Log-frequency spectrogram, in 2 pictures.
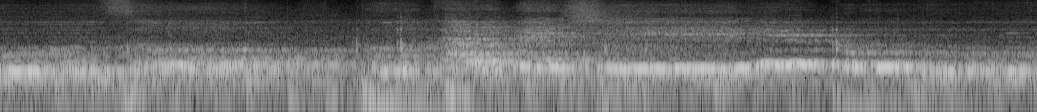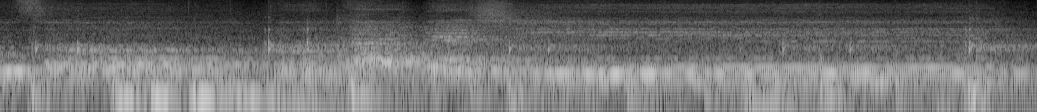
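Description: Mixed church choir singing a communion song in parts, with hand drums beating low under the voices every second or two.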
